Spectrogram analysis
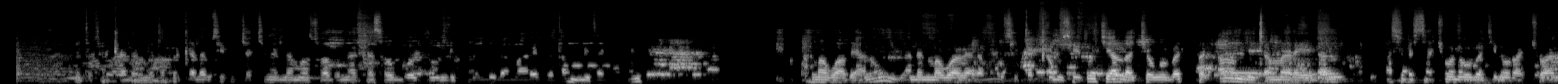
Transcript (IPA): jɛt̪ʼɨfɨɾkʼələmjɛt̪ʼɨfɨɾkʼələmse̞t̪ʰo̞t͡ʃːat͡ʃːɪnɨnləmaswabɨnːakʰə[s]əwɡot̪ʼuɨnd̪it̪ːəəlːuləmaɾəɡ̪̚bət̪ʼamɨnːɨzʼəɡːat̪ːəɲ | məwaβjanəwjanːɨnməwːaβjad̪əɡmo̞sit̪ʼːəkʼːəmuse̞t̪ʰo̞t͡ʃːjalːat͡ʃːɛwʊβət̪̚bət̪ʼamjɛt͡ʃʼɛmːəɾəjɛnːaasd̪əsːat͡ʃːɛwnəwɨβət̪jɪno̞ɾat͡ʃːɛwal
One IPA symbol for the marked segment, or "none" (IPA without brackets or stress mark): s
